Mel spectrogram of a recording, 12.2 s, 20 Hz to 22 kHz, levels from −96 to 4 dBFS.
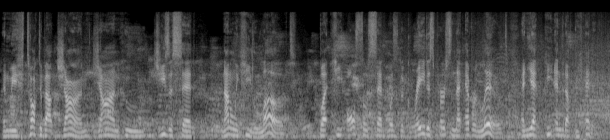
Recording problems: murmuring crowd; noticeable; throughout; 10 dB below the speech

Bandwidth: 15 kHz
